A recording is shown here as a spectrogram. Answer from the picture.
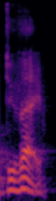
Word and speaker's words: Duwe: So, interesting, you know, my name, Duvet, D-U-W-E. That's how you say it, but that's how you pronounce it as well, Duvet, right?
